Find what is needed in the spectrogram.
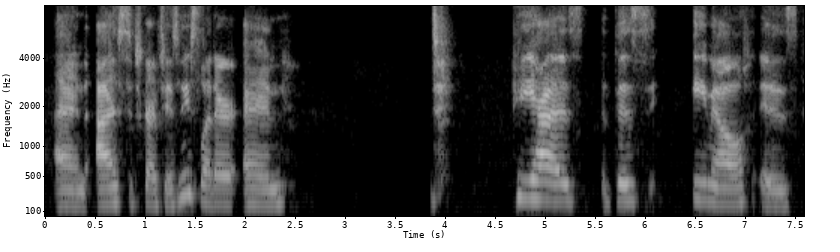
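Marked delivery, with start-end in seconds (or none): none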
